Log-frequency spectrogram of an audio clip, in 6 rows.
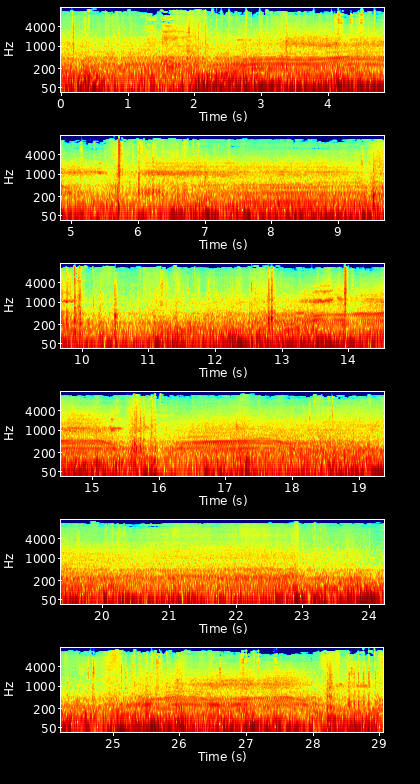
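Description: BMW 335d's twin-turbo diesel straight-six heard from inside the cabin, revving hard and easing off in repeated surges. A few sharp knocks come through now and then.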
